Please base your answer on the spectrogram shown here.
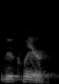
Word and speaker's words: nuclear: Yeah, just remember it's 2 syllables, nuclear.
